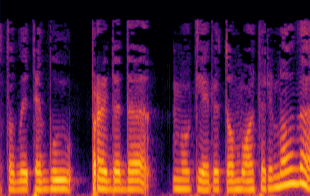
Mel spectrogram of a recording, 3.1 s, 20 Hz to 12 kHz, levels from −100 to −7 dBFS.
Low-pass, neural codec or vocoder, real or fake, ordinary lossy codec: 10.8 kHz; codec, 32 kHz, 1.9 kbps, SNAC; fake; MP3, 32 kbps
